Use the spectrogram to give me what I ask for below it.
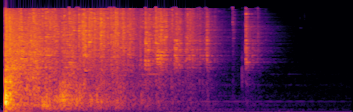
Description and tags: Windows being broken with vaitous objects. Also includes scratching.
break, breaking-glass, indoor, window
